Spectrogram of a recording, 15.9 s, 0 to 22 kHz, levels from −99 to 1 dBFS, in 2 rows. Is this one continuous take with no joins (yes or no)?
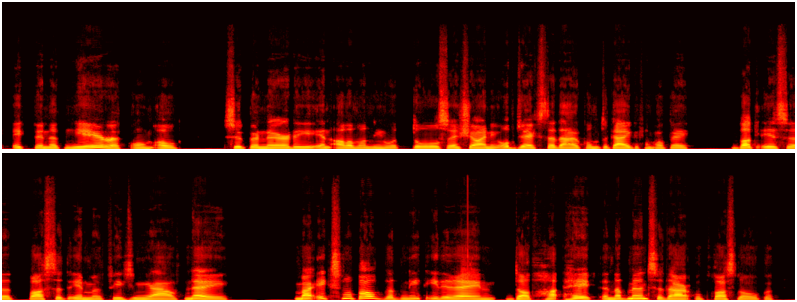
yes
